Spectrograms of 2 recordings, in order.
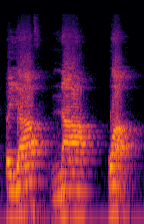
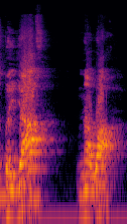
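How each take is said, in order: First: The syllables na and wa are split apart. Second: The syllables na and wa run together smoothly. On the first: The speaker calls it wrong. "instead of saying bayaf na wa. You don't want to break it up like that" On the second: The speaker calls it right. "it's bayaf na wa"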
